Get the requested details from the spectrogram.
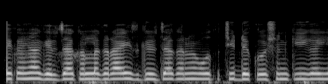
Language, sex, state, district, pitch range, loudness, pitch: Hindi, male, Uttar Pradesh, Jalaun, 245-255 Hz, -20 LUFS, 250 Hz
